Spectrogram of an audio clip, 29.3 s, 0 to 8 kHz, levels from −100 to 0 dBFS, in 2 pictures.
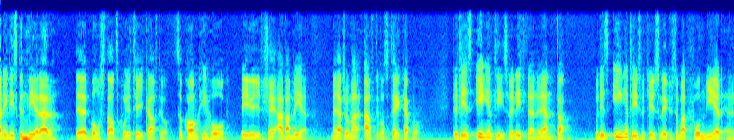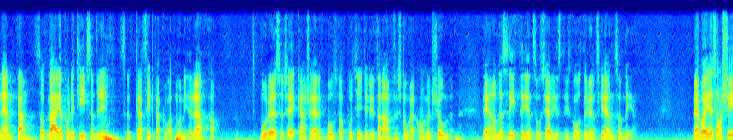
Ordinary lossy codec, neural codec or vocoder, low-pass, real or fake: none; codec, 16 kHz, 0.5 kbps, FunCodec, trained on LibriTTS, 25 frames a second; 7.2 kHz; fake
